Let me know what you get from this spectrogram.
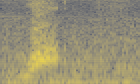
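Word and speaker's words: は: The wa in front of watashi is very different from the wa they use after watashi. So the wa they use after watashi is part of the ha.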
